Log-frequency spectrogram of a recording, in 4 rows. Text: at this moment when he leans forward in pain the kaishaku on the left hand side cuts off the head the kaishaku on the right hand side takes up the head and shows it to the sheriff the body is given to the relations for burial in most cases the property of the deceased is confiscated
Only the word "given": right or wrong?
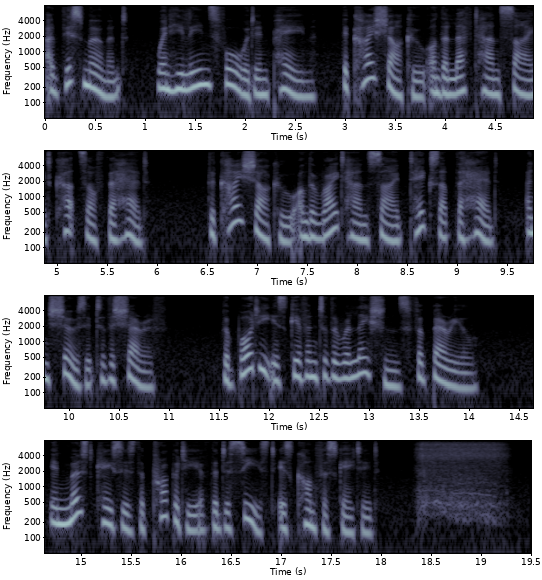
right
